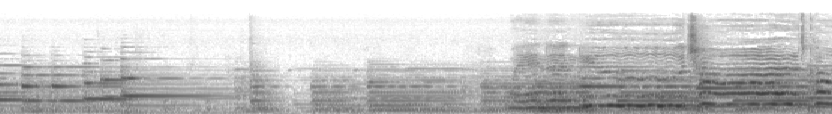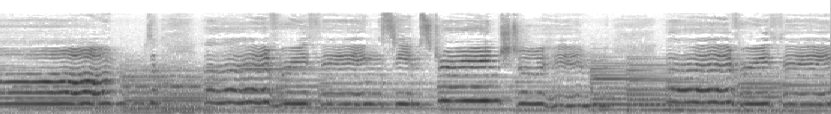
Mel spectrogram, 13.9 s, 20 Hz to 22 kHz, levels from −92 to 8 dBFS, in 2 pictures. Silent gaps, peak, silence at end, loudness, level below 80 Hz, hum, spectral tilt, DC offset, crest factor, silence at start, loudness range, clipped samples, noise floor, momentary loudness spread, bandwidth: none; -4 dBFS; 0 s; -22 LUFS; -56 dBFS; none; -5 dB/octave; under 0.1%; 18 dB; 0 s; 15 LU; under 0.1%; -44 dBFS; 23 LU; 13.5 kHz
